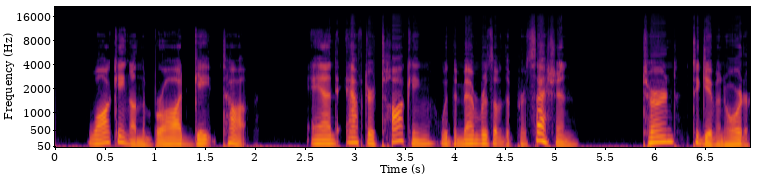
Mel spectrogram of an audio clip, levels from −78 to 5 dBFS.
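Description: From 2.74 s to the end, the speech carries a crude rate conversion. Samples were simply dropped to change the rate, with no filtering. The skipping pattern fits a conversion from 48 kHz to 44.1 kHz. Each dropped sample leaves a small step in the waveform. These steps recur on a fixed cycle and create tones unrelated to the speech. The error sits roughly 30 dB below the signal. It is heard as a gritty, inharmonic fizz riding on the louder and brighter sounds.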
